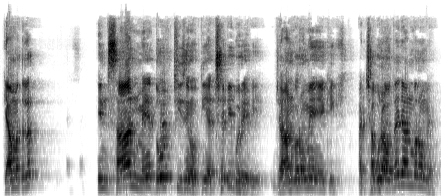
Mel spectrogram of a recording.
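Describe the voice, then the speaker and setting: Guy preaching, kinda high voice, tells funny stories, recites arabic verses. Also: lively intonation, fairly bright tone. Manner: storytelling, humorous, quotes Quranic verses in Arabic. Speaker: Islamic scholar giving a religious talk. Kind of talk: conversational sermon with jokes and anecdotes.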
